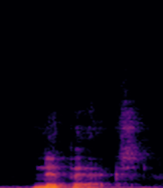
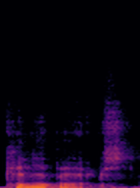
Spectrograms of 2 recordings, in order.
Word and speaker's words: Knipex: And yes, these German pliers, pronounce the K. I looked into it cuz I was calling them Nipex. And it is indeed Knipex.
